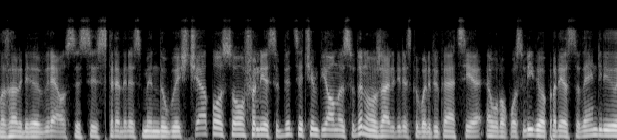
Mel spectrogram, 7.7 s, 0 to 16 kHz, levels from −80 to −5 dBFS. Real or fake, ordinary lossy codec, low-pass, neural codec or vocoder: fake; Opus, 24 kbps; 7.2 kHz; codec, 16 kHz, 0.5 kbps, X-Codec, HuBERT features, trained on balanced general audio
